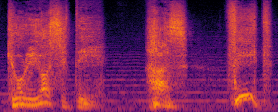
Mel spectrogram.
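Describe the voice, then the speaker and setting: An actor playing a curious possessing demon in a video game, speaking in halting, stretched-out fragments. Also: male voice, on the high side, huge pitch swings, a bit bright, faint music behind, full character voice. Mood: eerie curiosity. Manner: halting, broken fragments with long stretched words.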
